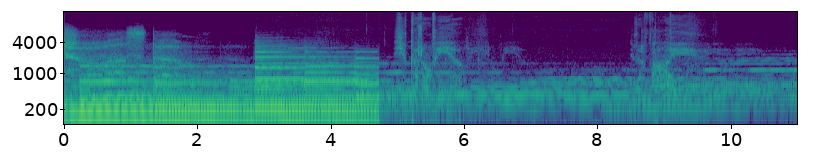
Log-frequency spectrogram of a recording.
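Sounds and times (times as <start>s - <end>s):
soft ambient music: 0.0s - 11.0s
whispered breathy vocals: 5.0s - 7.0s, 8.5s - 9.8s.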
